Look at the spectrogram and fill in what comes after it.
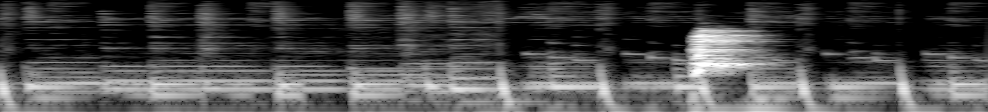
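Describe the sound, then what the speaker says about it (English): A dog barks repeatedly at a steady pace, moderately close, with one sharper louder bark near the end; no talking over it. "I don't know what you're barking at."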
